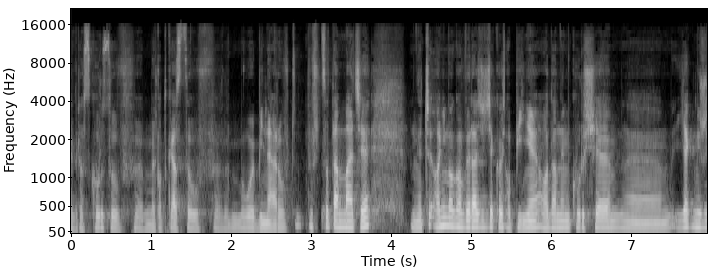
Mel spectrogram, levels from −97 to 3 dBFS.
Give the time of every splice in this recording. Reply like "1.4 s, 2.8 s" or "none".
1.1 s, 3.1 s, 5.4 s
